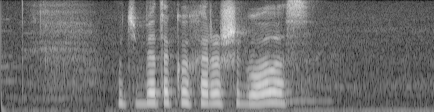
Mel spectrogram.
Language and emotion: Russian, positive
